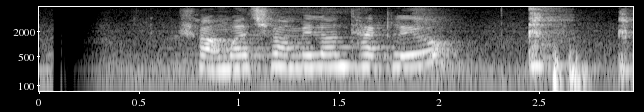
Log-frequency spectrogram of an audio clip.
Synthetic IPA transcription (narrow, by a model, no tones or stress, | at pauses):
ʃɔŋbad̪ʃɔŋːelont̪ʰakleo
